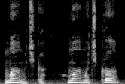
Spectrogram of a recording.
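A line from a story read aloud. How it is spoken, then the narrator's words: Pleading girl. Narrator (Russian): умоляющим тоном произнесла девочка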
